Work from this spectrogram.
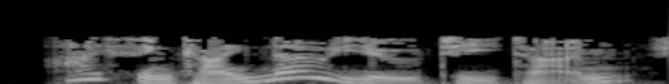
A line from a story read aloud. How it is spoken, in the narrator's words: she said, as sweetly as she could, for Banjo's sake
